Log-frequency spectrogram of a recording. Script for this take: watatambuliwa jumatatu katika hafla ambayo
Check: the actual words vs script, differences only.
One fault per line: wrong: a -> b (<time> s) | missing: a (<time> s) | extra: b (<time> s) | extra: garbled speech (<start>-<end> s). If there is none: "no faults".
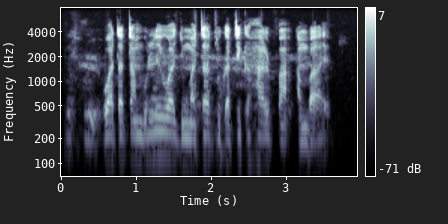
no faults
